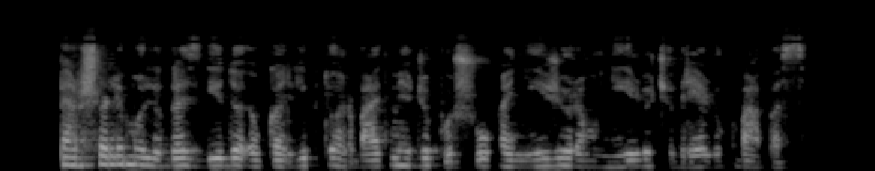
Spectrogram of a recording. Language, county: Lithuanian, Panevėžys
